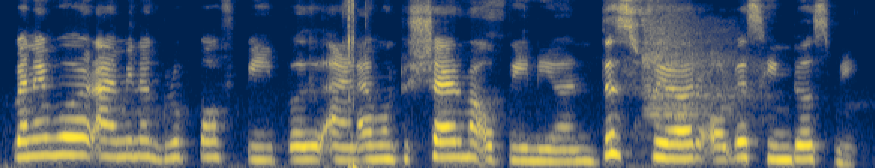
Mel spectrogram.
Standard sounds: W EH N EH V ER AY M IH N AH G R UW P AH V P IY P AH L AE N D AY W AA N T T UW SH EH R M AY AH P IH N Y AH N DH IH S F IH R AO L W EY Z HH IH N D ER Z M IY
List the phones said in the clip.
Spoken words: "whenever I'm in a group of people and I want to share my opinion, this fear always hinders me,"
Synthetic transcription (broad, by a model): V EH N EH V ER AY M IH N AH G R UW P AH V P IY P AH L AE N D AY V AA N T T UW SH EH R M AY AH P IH N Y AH N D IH S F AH R AO L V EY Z HH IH N D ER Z M IY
